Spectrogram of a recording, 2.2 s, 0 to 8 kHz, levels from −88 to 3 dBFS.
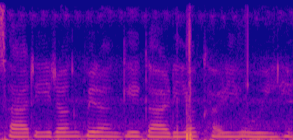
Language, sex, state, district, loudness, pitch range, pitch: Hindi, female, Jharkhand, Jamtara, -37 LUFS, 220-235 Hz, 230 Hz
